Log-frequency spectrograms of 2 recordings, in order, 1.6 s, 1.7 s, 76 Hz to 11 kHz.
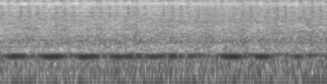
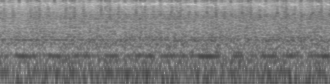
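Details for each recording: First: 2012 VW Polo Vivo petrol engine at idle: uneven, lumpy misfire with the engine shaking badly. Spark plugs are the first thing to check. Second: 2012 VW Polo Vivo petrol engine idling smoothly and evenly with no stumble after reconnecting a missing wire that had caused a shaking misfire; normal idle.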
